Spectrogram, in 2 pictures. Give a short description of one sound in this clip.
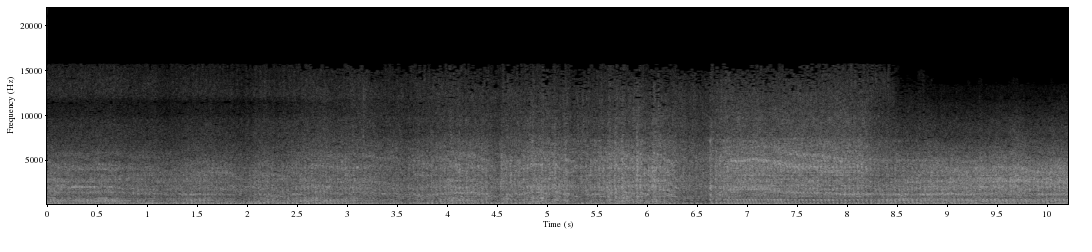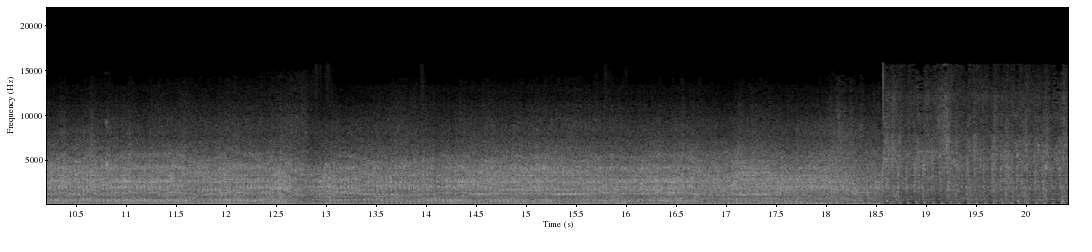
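A motorbike engine rumbles and revs close by.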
